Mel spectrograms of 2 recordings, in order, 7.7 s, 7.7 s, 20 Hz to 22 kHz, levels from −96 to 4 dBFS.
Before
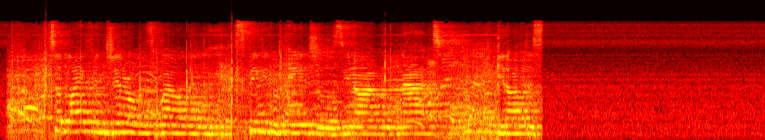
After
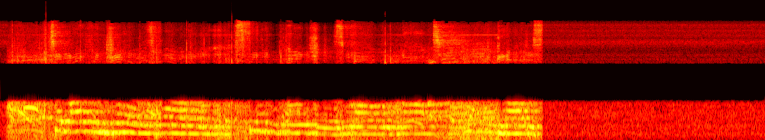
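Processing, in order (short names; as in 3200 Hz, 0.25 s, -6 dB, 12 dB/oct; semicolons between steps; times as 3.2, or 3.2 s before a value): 1.47–3.52 negative-ratio compressor -25 dBFS, ratio -0.5; brick-wall FIR band-stop 1100–3500 Hz; gain +3.5 dB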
